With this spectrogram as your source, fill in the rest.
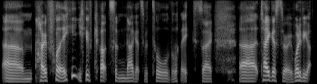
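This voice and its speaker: A man's voice: fairly low pitch, lively intonation, measured pace, a little mellow, dry recording, studio quality. A man with an Australian accent co-hosting a podcast in casual chat, laid-back and laughing easily. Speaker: podcast co-host.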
